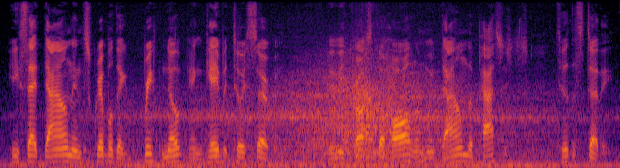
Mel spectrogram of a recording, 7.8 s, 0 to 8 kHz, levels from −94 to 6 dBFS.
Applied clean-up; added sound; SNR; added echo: none; Traffic noise, roadway noise / Bicycle; 7 dB; none.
